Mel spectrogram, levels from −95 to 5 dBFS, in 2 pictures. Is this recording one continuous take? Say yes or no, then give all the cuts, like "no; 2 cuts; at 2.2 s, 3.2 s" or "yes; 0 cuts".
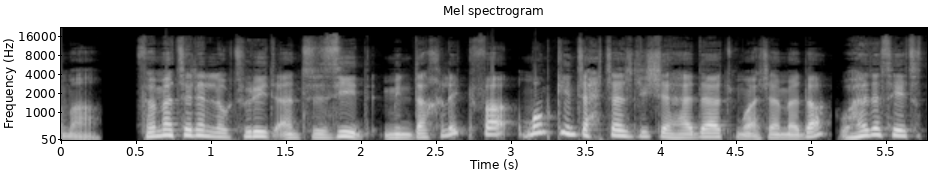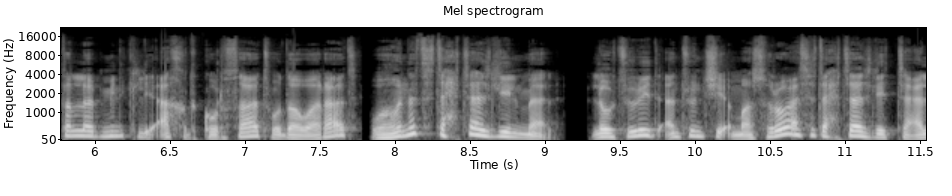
yes; 0 cuts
